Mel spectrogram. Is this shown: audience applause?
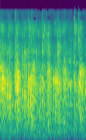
yes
